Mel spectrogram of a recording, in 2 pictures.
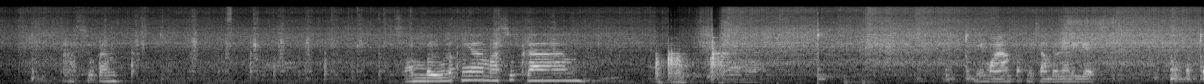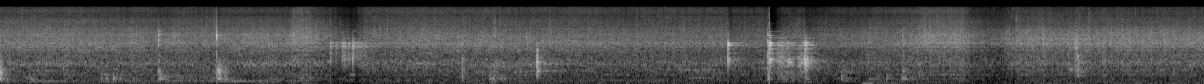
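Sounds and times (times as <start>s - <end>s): wooden spatula scraping wok: 0.0s - 15.8s, 16.5s - 17.7s
paste sizzling in hot oil: 0.0s - 24.0s.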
